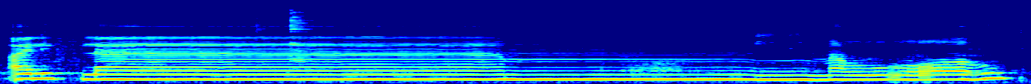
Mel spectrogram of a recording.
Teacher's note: ٹھیک ہے, دونوں لام جو ہے مخفم ہے تو مل اللہ ہو گئے, مل لا نہیں ہوگا, پہلا لام باریک نہیں ہوگا, دونوں لام موٹے ہوں گے · اکمل گریڈ کا غنہ ادا کرنے کے بعد ہم نے مد اصلی بنائے, یعنی میم کو 2 کاؤنٹ کھینچا, اس کو زبر فتحہ دے کے اور پھر جوڑا.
